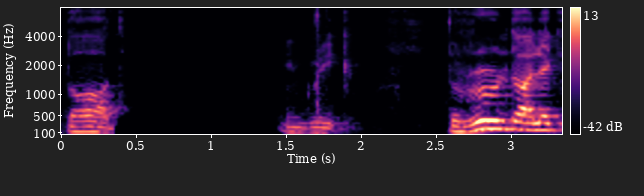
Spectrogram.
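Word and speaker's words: ضاد: It's the letter of the pronunciation of Da, because most people cannot get this out correctly, right? Where you're supposed to place your tongue for Da, Dad.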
